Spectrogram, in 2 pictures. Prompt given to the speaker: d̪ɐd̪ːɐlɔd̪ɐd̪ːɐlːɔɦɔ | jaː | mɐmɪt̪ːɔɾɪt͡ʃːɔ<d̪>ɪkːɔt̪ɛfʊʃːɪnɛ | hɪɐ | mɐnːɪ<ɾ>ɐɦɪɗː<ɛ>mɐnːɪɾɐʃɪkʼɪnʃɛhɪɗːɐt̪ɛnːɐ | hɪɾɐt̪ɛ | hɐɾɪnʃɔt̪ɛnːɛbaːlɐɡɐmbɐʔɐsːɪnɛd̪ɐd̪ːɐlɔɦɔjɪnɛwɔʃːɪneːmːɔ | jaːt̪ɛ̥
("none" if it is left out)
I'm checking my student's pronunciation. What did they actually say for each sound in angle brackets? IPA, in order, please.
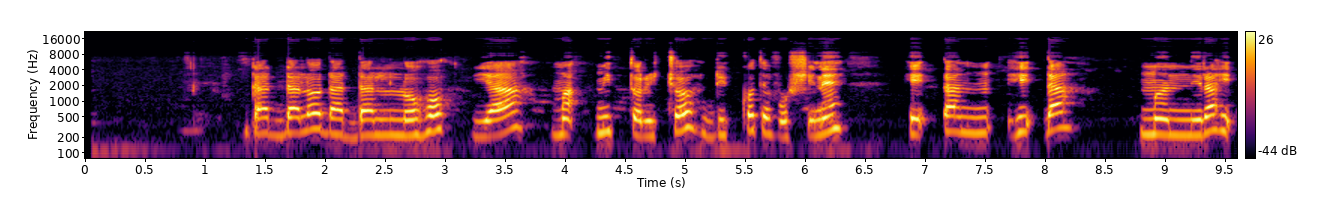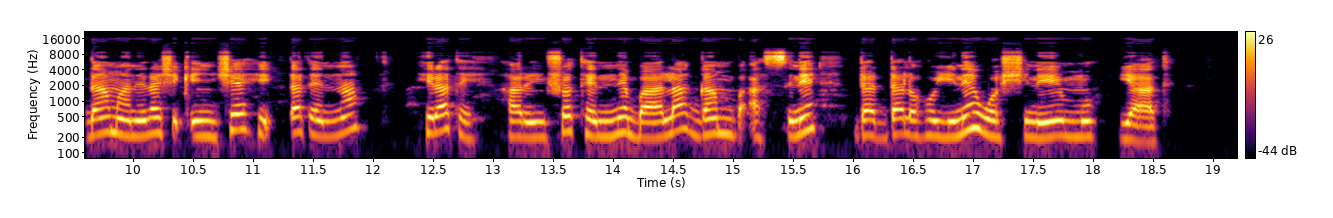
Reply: d̪, ɾ, a

